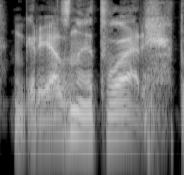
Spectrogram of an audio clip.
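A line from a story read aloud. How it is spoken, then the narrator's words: Growled. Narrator (Russian): прорычал он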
